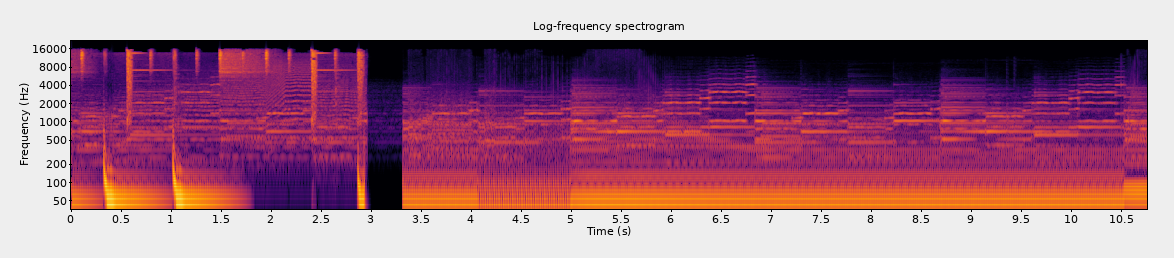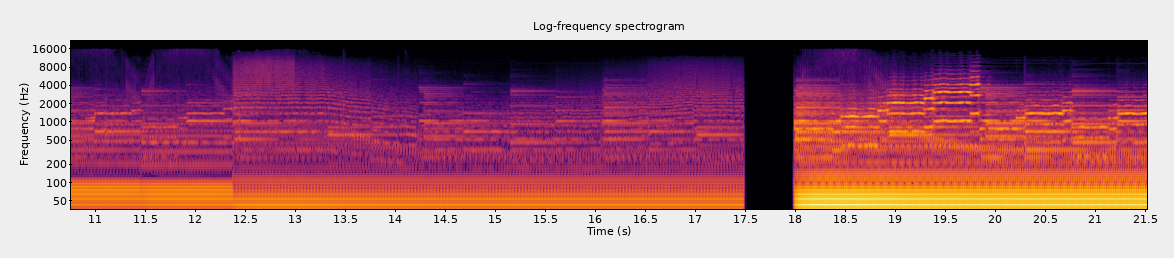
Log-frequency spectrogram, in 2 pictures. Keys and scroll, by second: 1.5 super+s, 2.9 super+s, 14.3 super+s, 14.7 4, 15.8-17.9 typing, 19.6 Escape.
